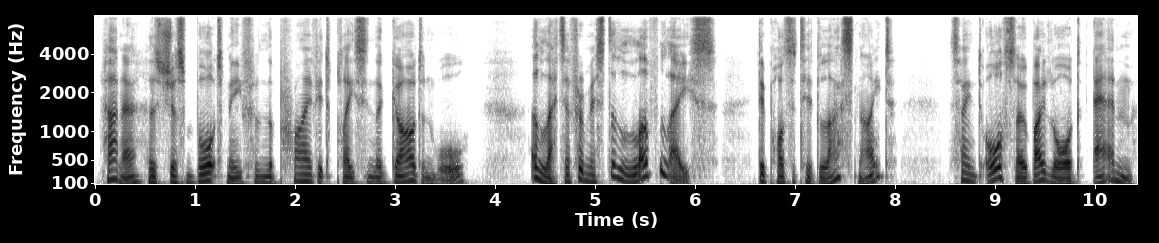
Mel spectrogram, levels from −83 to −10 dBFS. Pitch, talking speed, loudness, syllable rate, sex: 115 Hz, 150 wpm, -20 LUFS, 4.7 syllables/s, male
